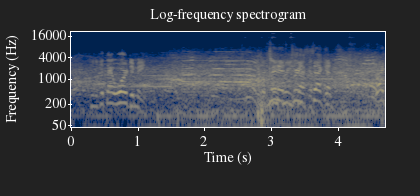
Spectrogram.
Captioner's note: crowd cheering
